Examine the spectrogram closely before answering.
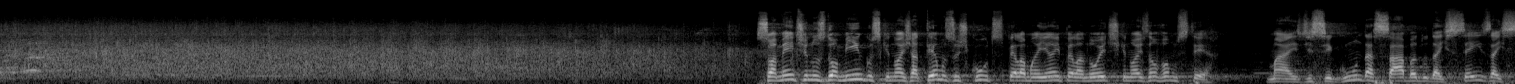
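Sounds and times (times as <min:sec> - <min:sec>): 
audience applauding: 0:00.0 - 0:07.6
speech: 0:07.6 - 0:15.1.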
